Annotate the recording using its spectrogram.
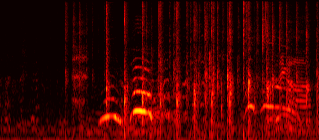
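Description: Audience clapping, starting about a second in, with voices calling out in drawn-out rising-and-falling cries over it.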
